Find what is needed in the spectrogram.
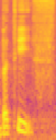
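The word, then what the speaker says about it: Baptiste: Pierre is much easier to say than Batiste. The P is silent in the Batiste. Why didn't they just spell it without the P?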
